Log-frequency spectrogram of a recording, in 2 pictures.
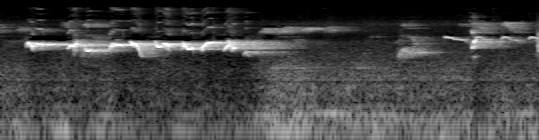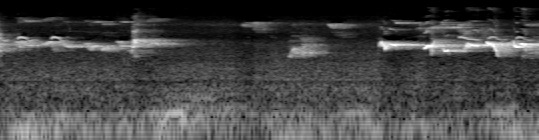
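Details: Decoy orange-headed thrush giving fighting song, with a female's call used to stir the male: loud rich warbled phrases, high and varied, in bursts of about two seconds separated by quieter, shorter notes.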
